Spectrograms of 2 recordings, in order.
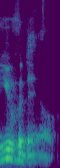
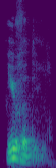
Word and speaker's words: Uvalde: They're saying Uvalde. Uvalde? What? How to pronounce it? I thought it was Uvalde. Uvalde. All right, Uvalde. Yeah. No, this is a Hispanic place. That's day. It's not D.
